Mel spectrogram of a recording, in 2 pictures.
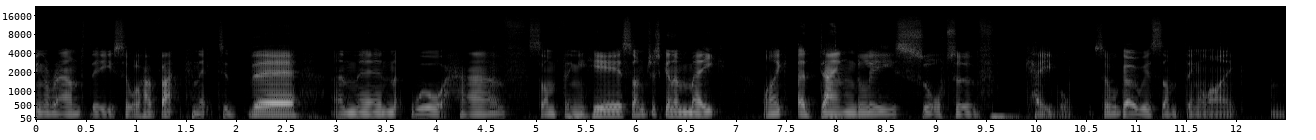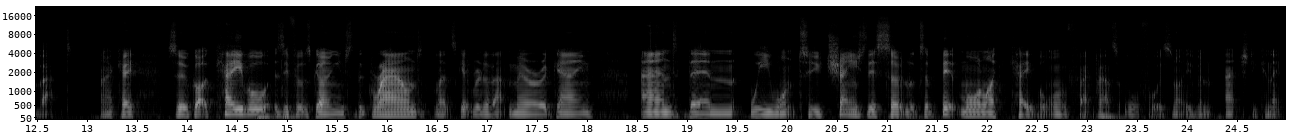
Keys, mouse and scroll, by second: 2.5 shift+middle click, 4.9 shift+z, 5.3 g, 7.5 double click, 7.9 g, 9.5 e, 13.2 middle click, 14.5 scroll down 1, 14.7 Tab, 15.5 middle click, 18.5 scroll up 1, 18.8 middle click, 21.2 shift+middle click, 21.5 middle click, 23.1 g, 24.3 middle click.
